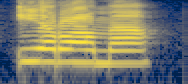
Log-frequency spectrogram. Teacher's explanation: دھیان رہے ہم صرف را کو بھاری آواز میں ادا کریں گے · ایراما آخری میں میم پہ زبر ہے. دھیان رہے ہم میم کو صرف زبر سے ادا کرتے ہیں، اپنی آواز لمبی نہیں کریں گے تاکہ مد الف نہ ظاہر ہو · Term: تفخیم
